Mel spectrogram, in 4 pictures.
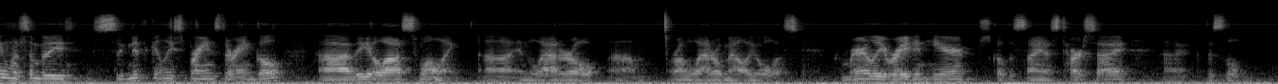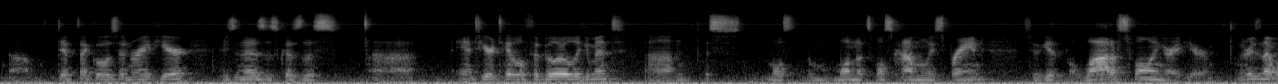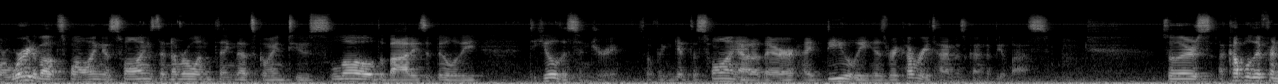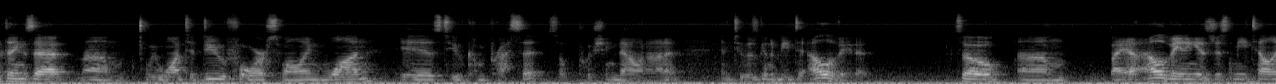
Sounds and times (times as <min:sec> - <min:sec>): Speech: 0:00.0 - 0:36.1, 0:37.2 - 0:47.1, 0:47.9 - 0:51.1.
